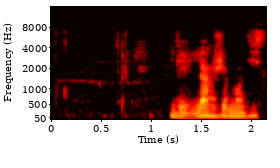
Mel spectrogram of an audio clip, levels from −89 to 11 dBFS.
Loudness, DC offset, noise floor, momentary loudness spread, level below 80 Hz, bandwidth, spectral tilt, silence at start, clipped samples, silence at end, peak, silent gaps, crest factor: -28 LUFS; under 0.1%; -69 dBFS; 11 LU; -60 dBFS; 7.6 kHz; -6.5 dB/octave; 1.15 s; under 0.1%; 0.05 s; -10 dBFS; none; 20 dB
